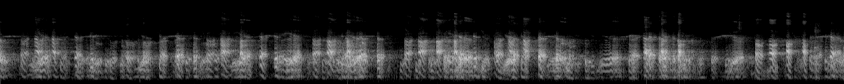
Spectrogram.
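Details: A loud frog concert: rapid, rattling croaks from many animals stream on continuously, rhythmic pulses building into short louder surges with only a brief dip partway through.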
